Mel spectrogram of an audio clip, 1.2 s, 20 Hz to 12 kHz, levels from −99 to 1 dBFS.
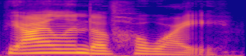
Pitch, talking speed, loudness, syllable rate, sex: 185 Hz, 195 wpm, -20 LUFS, 5.1 syllables/s, female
